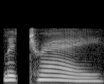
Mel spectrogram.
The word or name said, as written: Littre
